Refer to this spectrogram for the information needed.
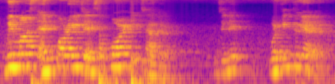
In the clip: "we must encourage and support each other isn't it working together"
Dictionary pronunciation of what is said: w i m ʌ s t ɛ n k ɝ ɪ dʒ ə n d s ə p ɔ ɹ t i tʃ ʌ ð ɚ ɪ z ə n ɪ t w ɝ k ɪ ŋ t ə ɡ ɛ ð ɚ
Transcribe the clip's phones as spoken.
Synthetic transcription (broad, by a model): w i m ʌ s t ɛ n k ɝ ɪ dʒ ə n s ə p ɔ ɹ t i tʃ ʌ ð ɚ ɪ z ə n ɪ t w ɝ k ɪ ŋ t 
